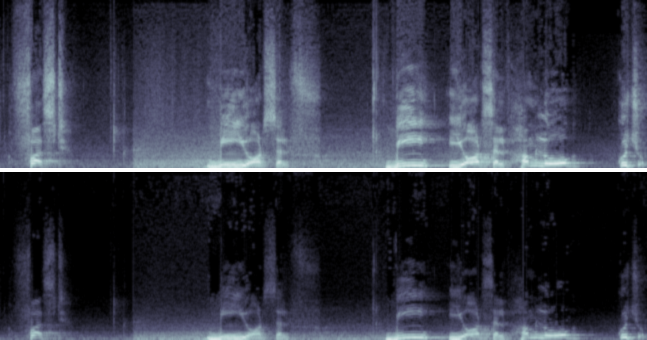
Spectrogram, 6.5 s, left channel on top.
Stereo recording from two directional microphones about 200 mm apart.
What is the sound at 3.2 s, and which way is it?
A man's voice, 20° left (ahead or behind).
